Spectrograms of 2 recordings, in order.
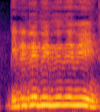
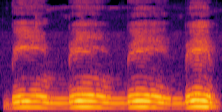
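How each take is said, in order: First: Quick rattled-off bims; rapid-fire beats; fast beats. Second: Calm, evenly spaced bims; lazy steady beats; slow beats. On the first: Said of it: "Ça va super vite". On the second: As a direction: tap them out slowly. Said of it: "tranquillement, quoi". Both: Shown as a demonstration.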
